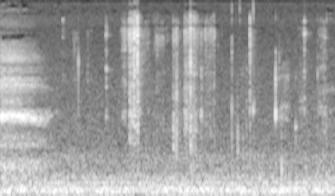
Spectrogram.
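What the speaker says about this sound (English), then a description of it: "And I love punching the confetti." A hand punch punches out paper and vellum confetti, giving a string of close, crisp, crunchy snips in an irregular rhythm over a steady low background.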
